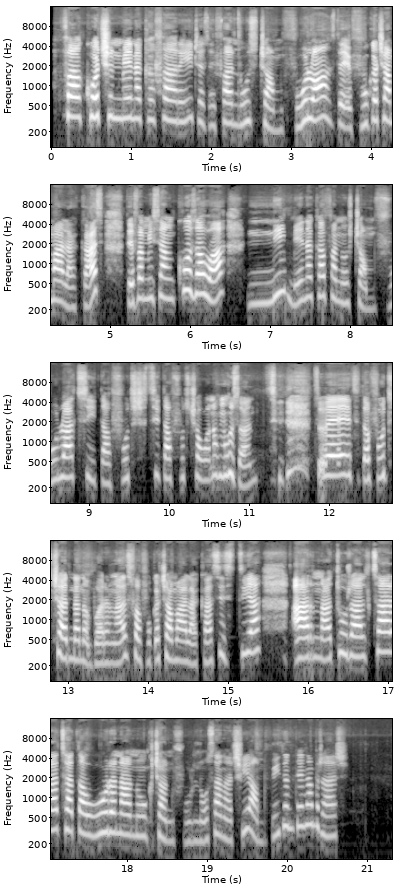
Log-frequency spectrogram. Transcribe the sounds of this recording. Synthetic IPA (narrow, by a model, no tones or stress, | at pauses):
fakoʈ͡ʂinimenakəfaɾeʈ͡ʂəizajfanusi̥ʈ͡ʂamiv̥ulwãizajv̥ukaʈ͡ʂəmalaɡ̥asi̥d̪̥eefəmisanikuzawanimenakəfanusi̥ʈ͡ʂamiv̥ulwat͡siit̪afut̪u̥ʈ͡ʂə̥t͡sit̪afut̪u̥ʈ͡ʂawanamuzanit͡st͡siwet͡sit̪afut̪u̥ʈ͡ʂad̪inanambuaɾanazi̥favukaʈ͡ʂamalaɡ̥asizi̥t̪iaaɾinat̪uɾalit͡saɾət͡siat̪auɾananuŋki̥ʈ͡ʂaniv̥ulunowsanaʈ͡ʂiamivit̪int̪enamiraɾi̥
